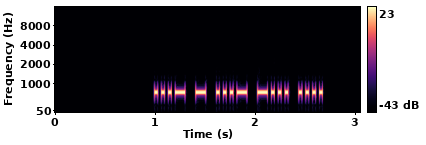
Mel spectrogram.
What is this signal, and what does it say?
Morse code, heard as a keyed tone, about 34 wpm, 700 Hz. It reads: VTVBH
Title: Five Challenging Letter-Number Combinations 35wpm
